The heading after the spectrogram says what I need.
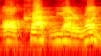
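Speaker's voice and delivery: ordinary talk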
